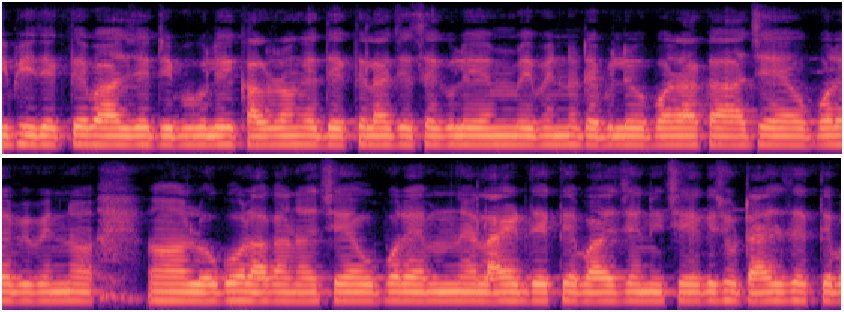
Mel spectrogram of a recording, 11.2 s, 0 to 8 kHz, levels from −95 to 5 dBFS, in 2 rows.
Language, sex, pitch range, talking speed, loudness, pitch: Bengali, male, 125-130 Hz, 190 wpm, -20 LUFS, 130 Hz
